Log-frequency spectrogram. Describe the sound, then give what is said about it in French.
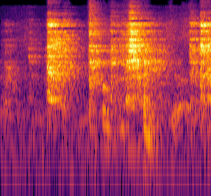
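Cutlery clinks and clatters as it is laid out on tables along with napkins; a few sharp metallic bursts stand out above a quiet, steady background. “On est en train de mettre tous les couverts, les serviettes, tout ça.”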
